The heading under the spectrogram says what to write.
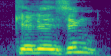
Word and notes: kelezing: Xyzyl

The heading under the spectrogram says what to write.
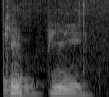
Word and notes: kipi: ki.pi

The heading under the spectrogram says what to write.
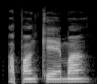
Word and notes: apañ keemañ: Apatani

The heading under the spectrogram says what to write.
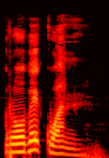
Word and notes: rovekuan: Roon

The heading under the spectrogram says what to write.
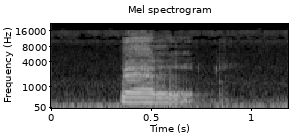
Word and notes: bel: sanlucasquiavini

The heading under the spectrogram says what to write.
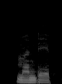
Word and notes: mandep: Biak

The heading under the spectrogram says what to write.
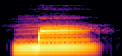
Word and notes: maañ: apatani

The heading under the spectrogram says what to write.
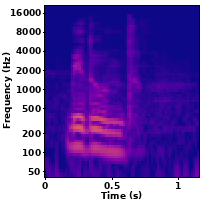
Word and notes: vaag: San Mateo Macuilxochitl Zapotec

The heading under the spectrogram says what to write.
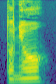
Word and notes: tozó: Apatani

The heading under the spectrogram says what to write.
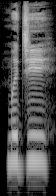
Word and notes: mwji: Apatani

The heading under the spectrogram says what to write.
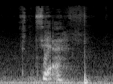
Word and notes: btsya: sanlucasquiavini

